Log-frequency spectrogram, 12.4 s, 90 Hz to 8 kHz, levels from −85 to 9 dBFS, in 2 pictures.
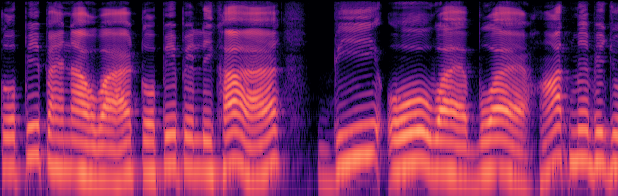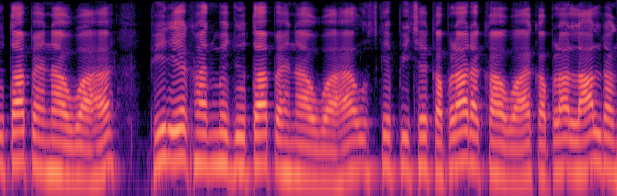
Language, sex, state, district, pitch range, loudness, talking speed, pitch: Hindi, male, Bihar, Supaul, 155-190 Hz, -18 LUFS, 195 wpm, 170 Hz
